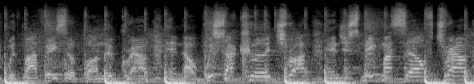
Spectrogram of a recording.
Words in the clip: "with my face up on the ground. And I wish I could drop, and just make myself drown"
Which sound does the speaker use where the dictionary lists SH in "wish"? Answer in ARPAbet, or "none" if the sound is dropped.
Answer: SH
